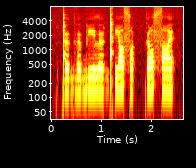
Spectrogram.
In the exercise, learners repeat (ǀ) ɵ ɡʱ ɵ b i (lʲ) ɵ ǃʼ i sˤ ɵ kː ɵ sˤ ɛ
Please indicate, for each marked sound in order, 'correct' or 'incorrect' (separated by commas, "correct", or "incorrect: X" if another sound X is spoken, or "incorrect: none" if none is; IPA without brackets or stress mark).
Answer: incorrect: ǃ, incorrect: l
